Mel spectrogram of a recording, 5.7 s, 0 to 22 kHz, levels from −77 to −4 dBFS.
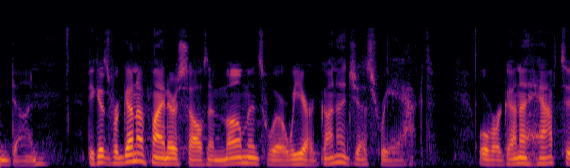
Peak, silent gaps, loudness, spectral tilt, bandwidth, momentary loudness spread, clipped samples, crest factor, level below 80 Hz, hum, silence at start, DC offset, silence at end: -8 dBFS; none; -28 LUFS; -5.5 dB/octave; 11.5 kHz; 17 LU; under 0.1%; 22 dB; -74 dBFS; none; 0 s; under 0.1%; 0 s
